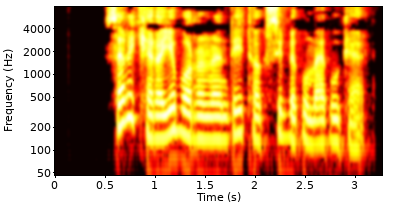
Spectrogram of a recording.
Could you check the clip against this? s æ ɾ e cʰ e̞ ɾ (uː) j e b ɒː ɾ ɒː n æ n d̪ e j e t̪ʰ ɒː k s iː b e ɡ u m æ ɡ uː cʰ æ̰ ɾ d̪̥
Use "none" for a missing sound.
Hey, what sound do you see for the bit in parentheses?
ɒː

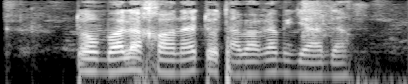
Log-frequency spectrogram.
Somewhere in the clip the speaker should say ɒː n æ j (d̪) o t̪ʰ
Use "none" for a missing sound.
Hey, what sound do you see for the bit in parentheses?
d̪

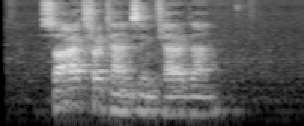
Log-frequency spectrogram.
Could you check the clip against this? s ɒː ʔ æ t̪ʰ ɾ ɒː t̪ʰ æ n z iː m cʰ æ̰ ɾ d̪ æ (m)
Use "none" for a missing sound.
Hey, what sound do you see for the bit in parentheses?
n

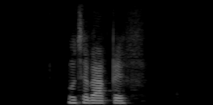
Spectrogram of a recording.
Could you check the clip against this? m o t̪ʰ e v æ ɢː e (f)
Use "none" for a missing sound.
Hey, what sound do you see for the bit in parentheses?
f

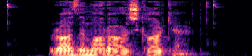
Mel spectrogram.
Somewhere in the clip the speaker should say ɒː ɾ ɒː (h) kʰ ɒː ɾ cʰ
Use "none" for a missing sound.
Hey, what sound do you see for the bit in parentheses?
ʃ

